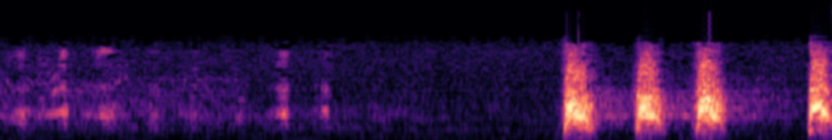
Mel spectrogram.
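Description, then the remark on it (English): After a few quiet seconds with faint background noise, a dog lets out four sharp, loud yelping barks in quick succession. “So first he ignores her, and then he calls her, yelp, a dog.”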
